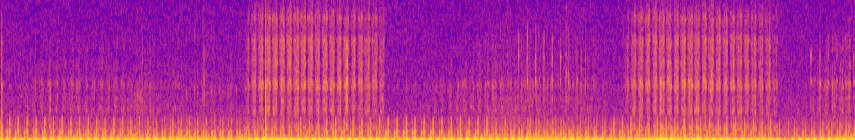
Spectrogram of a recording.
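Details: Dozing domestic cat giving a deep, even purr; rumbling vibration swells with an airy breath phase twice in a few seconds, close and steady without other sounds.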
